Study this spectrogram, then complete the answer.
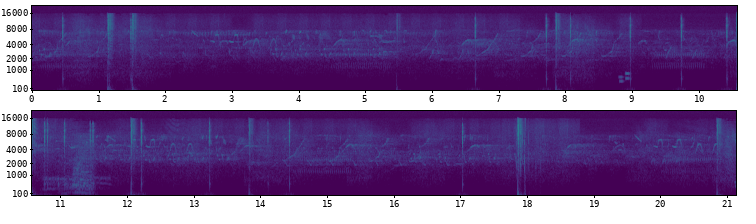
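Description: Footsteps thud softly through grass.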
